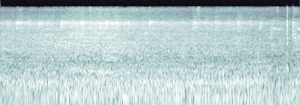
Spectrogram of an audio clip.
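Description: A motor vehicle passing on the street: steady engine and road noise that swells through the middle and eases off near the end.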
